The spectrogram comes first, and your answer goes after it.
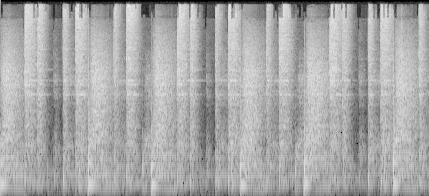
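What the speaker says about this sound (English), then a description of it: "So you can hear it's kind of like a distorted drum loop," A fast, gritty, heavily filtered and distorted drum loop built from hi-hats and snare hits, thin with no kick drum, repeating busily and fairly quietly.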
